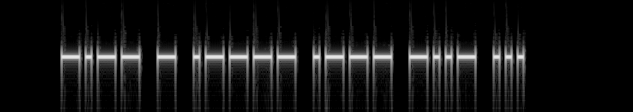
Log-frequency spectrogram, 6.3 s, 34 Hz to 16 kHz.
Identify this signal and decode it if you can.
Morse code, heard as a keyed tone, about 21 wpm, 700 Hz. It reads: YT1JXS
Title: DXCC-100 Call Signs - 6 Characters - Repeated 2x - 20wpm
